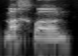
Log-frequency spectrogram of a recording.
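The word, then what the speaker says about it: Mahlon: loan is actually a cut so we would pronounce it must loan it's the same letter that's the beginning of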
